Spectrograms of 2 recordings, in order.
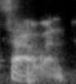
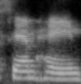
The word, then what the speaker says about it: Samhain: So on Halloween, the October 31st, in ancient Celtic traditions and in modern day witchcraft, it's called Samhain. It looks like Sam Hain, but it's pronounced Samhain. So that is the witch's new year.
